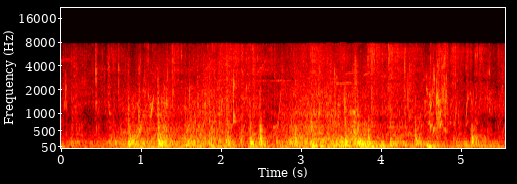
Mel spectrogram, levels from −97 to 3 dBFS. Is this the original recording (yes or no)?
yes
